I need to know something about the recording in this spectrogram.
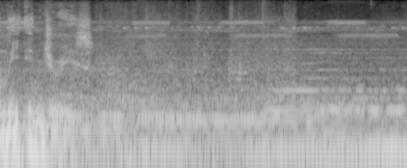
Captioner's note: flies buzzing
